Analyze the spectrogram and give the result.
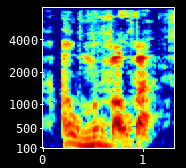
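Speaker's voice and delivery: loud, high snarling voice. Reading a story aloud, a character pushes past: snarling. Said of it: "Hermione snarled".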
